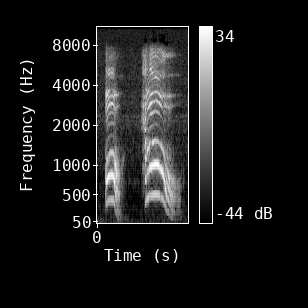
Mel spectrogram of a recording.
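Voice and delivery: squeaky, very high, swooping little gnome voice. Voicing a little gnome in a hanging cage greeting the players: voicing a little gnome. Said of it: "he looks at you and goes".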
